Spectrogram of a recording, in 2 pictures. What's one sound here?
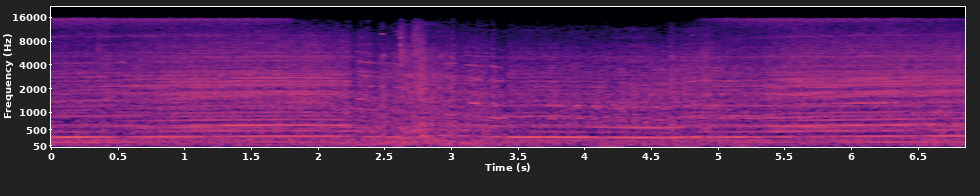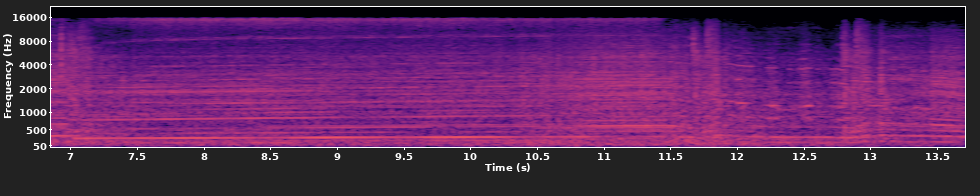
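A race car engine roars steadily, rising and dropping in pitch as the gears shift.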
